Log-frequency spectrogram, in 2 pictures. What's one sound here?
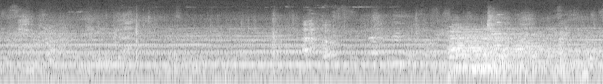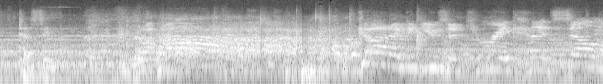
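A crowd of people chatters in a busy room.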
